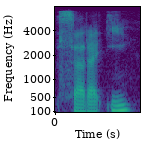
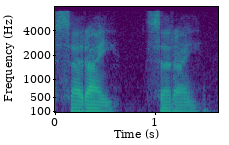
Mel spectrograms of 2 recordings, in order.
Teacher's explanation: In Spanish, it's SARA-I as two separate syllables, in Hebrew it's just SARAI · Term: diphthong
